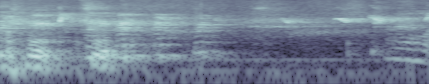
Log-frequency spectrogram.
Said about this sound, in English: I'm by the chickens.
